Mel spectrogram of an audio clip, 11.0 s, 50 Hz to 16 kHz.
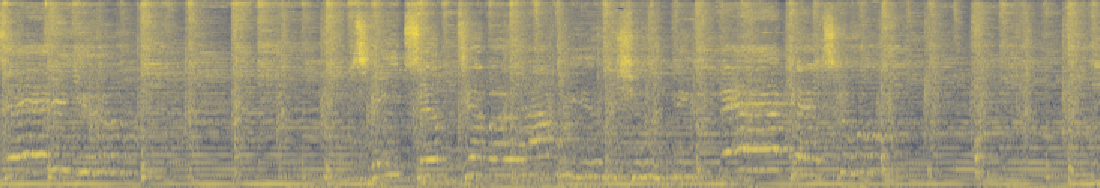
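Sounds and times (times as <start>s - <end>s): bass line: 0.0s - 11.0s
strummed acoustic guitars: 0.0s - 11.0s.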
